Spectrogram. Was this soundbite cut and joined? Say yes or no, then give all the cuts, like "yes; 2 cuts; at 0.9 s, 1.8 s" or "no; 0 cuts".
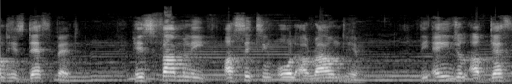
yes; 1 cut; at 4.0 s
